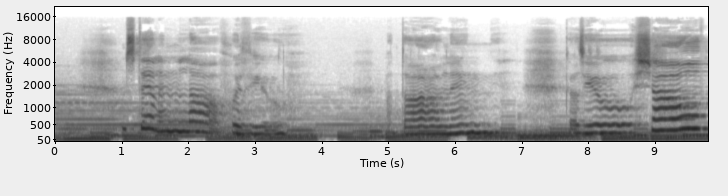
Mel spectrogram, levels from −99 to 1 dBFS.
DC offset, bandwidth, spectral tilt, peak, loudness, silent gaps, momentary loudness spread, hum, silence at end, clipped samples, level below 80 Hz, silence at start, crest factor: under 0.1%; 15.5 kHz; -6 dB/octave; -4 dBFS; -21 LUFS; none; 11 LU; none; 0 s; under 0.1%; -34 dBFS; 0 s; 16 dB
